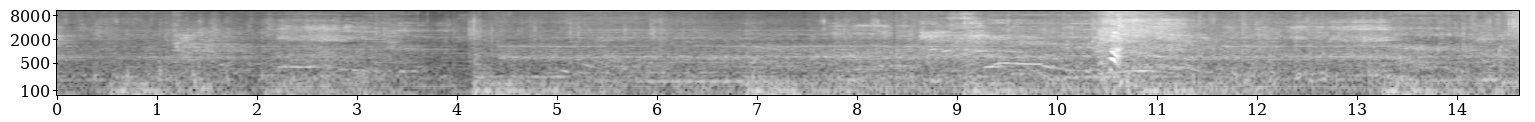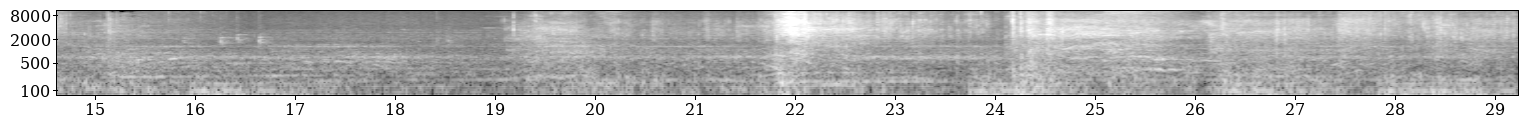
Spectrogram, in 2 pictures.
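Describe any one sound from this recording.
Footsteps thud on a metal grating floor.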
